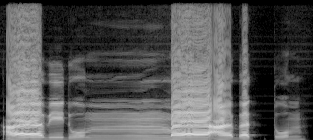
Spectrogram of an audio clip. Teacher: kita masukkan tanwinnya kepada huruf mim, kemudian ditahan. Abidum ma, tahan ma, baru dilepas. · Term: idgham bi gunnah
